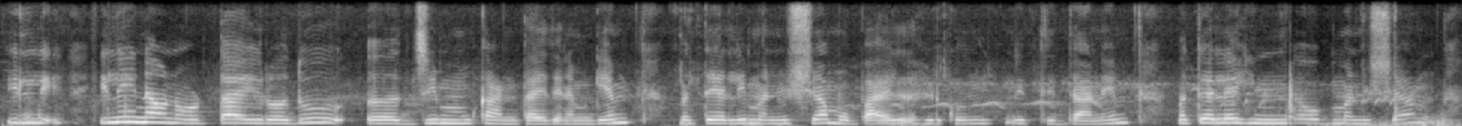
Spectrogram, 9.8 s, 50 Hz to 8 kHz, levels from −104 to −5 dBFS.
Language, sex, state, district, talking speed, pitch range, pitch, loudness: Kannada, female, Karnataka, Belgaum, 125 wpm, 225-265 Hz, 245 Hz, -18 LUFS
